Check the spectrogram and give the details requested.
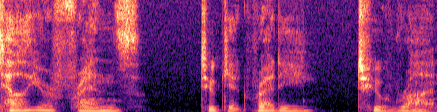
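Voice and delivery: very quiet, hushed whisper. Narrating a character whispering a warning into the listener's ear, whispering very quietly. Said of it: "she whispers ever so quietly in your ear".

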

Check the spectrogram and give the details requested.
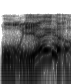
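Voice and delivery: loud voice like a cartoon dog. In a comedy skit, answering a stranger offering candy, in a Goofy voice. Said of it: "Why the fuck you sound like Goofy?".

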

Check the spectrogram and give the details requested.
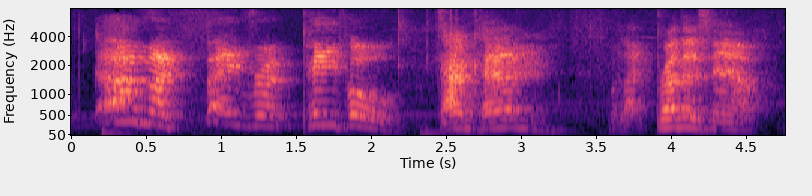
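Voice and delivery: boisterous dwarf voice. A dwarf bursts out of the door to greet his favourite people: loud boisterous dwarf voice. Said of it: "You hear the loud boisterous voice of the dwarf".

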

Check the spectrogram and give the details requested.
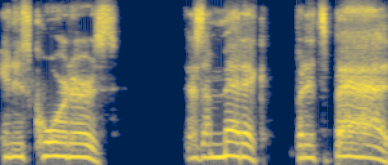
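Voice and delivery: shouted, high-pitched call. Playing a character in a scene, answering where the kid is: yelling. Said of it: "she yells".

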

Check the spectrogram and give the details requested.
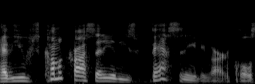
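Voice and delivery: quick, swooping, sarcastic, tongue-in-cheek tone. Asking the other speaker a question, sarcastically. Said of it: "I say that sarcastically".

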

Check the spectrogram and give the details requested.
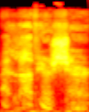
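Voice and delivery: quiet, hushed, secretive, confiding whisper. Retelling what strangers at Costco say about the shirt, imitating a whisper. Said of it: "Why are you whispering?".

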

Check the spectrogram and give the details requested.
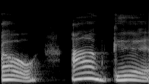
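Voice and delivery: put-on Tennessee-style Southern accent. Asked how he is doing, the speaker answers in a southern accent. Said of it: "I've got a southern accent".

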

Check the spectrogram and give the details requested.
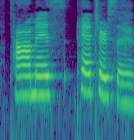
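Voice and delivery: robotic, machine-like robot voice. Reading out the winning name drawn from a hat, in a robot voice. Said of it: "I said that like a robot".

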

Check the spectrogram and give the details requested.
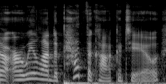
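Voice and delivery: ordinary delivery

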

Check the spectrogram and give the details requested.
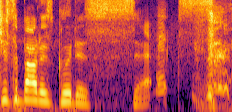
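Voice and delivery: very slow, unsure, hesitant, lacking authority. Group banter, showing how the claim must be said: hesitant, without authority. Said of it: "you can't say it with authority. You have to be like".

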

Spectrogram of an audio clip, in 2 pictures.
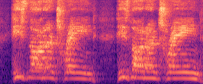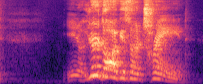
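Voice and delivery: mock furious, high-pitched outburst, losing it completely. Retelling a dog owner's reply to the speaker, acting out her furious outburst. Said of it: "she just fucking lost it".

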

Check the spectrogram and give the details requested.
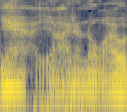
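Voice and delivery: low, soft mumble, as if to himself.

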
